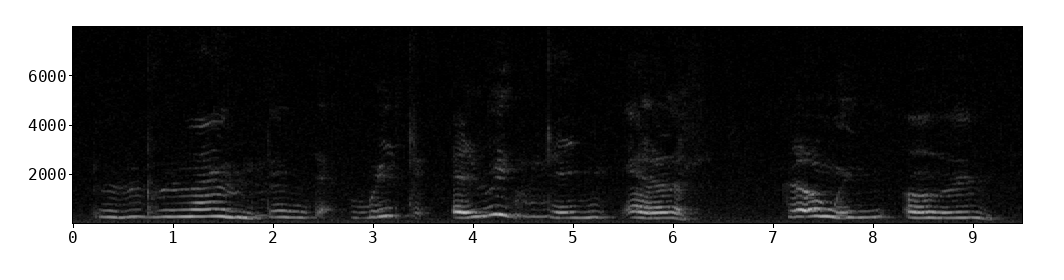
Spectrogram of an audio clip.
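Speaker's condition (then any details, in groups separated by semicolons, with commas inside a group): Cerebral palsy; motorized wheelchair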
